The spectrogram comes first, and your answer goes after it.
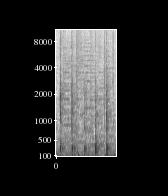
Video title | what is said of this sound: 집에 다트머신이 들어왔습니다. 다트비트 홈보드 DBH100 리뷰 | 보드판은 제가 지금 두들겨 보니까 단단합니다. 진짜.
